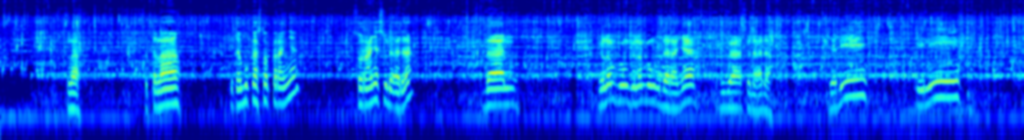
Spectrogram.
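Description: Air bubbles up and gurgles steadily through water.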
